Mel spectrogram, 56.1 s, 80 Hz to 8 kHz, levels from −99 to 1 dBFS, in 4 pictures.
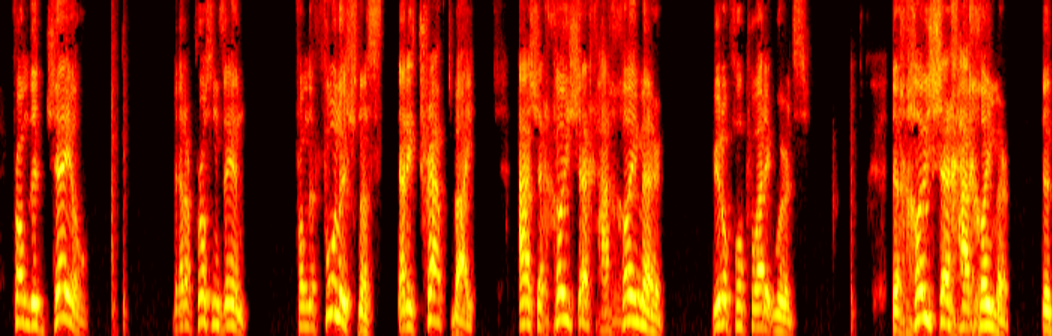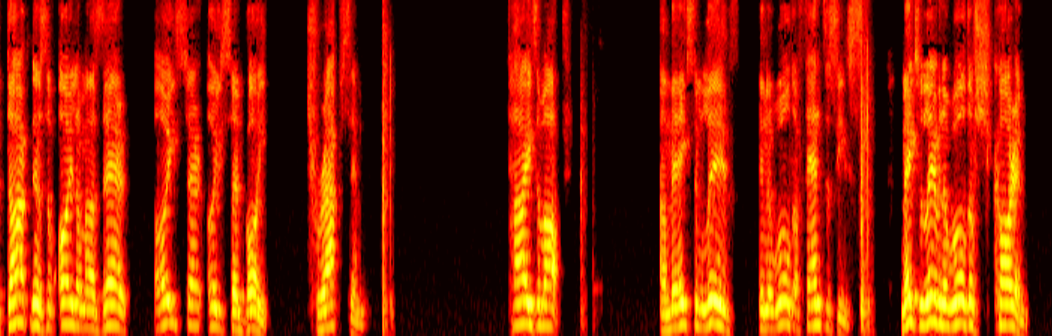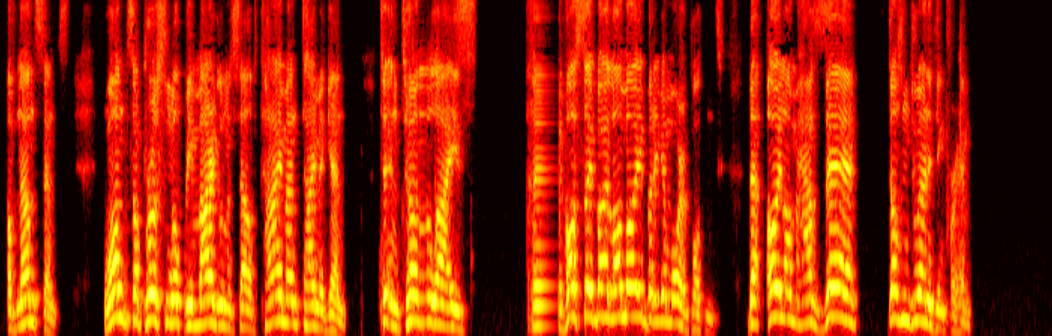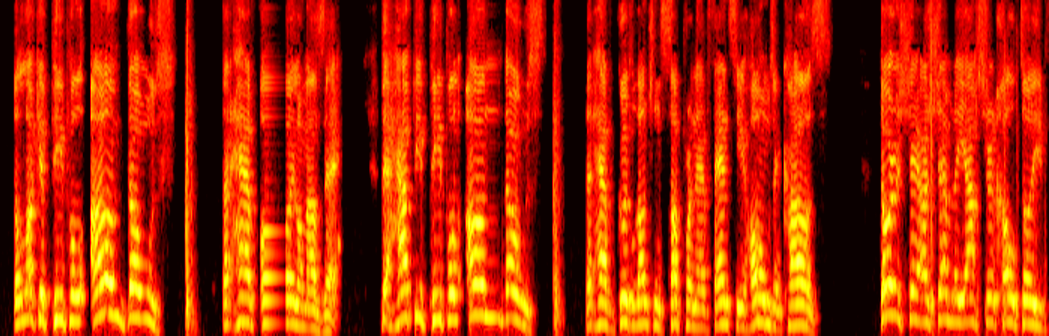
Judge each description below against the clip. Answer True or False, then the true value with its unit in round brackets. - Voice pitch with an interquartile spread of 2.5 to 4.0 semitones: False (4.6 semitones)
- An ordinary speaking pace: False (105 wpm)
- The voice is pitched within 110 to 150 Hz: False (200 Hz)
